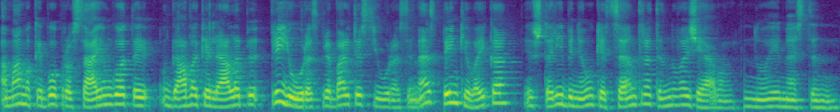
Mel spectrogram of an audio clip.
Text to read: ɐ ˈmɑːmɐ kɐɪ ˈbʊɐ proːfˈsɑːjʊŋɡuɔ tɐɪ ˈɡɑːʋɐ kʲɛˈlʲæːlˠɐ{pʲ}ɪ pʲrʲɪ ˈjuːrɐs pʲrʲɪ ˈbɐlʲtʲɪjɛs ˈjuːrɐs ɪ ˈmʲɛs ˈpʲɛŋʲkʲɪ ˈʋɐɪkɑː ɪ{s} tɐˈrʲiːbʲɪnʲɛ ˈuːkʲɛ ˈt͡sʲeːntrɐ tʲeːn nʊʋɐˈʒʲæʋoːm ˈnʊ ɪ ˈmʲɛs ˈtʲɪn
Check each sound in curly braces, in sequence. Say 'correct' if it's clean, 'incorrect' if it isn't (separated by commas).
correct, incorrect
